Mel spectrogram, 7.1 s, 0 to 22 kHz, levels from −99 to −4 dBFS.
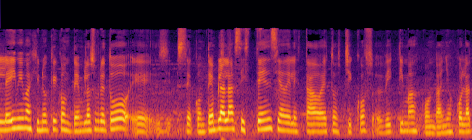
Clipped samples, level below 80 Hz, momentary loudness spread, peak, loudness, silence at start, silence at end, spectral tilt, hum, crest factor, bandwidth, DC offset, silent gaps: under 0.1%; -60 dBFS; 11 LU; -2 dBFS; -20 LUFS; 0 s; 0 s; -5.5 dB/octave; none; 16 dB; 11 kHz; under 0.1%; none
